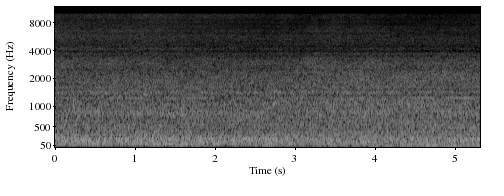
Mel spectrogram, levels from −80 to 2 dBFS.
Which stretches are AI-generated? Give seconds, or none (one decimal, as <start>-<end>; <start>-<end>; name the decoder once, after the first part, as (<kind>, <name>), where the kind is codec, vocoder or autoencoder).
none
